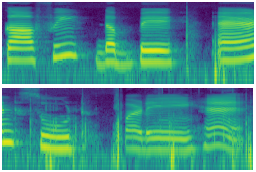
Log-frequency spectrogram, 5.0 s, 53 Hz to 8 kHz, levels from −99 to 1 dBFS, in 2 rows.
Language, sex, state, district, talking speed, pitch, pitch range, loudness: Hindi, female, Punjab, Fazilka, 70 wpm, 215 Hz, 200-240 Hz, -15 LUFS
